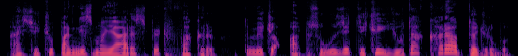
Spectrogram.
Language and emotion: Kashmiri, surprised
